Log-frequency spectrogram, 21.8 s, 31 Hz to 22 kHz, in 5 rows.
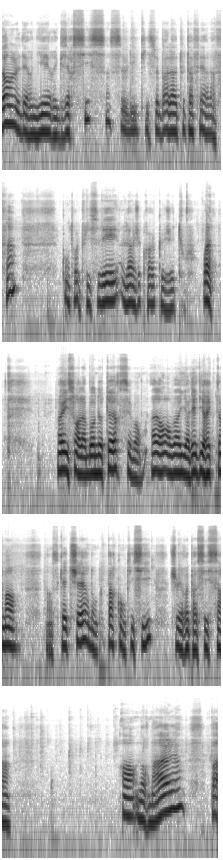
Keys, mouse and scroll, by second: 2.0-2.8 scroll down 4, 3.9 click, 5.6 ctrl+v, 7.6 click, 8.0 space, 9.0 click, 9.5-11.4 drag, 11.5 scroll down 1, 11.9-12.6 right drag, 15.2 click, 17.2 click, 18.0 click, 19.3 click, 20.5 click, 21.7-21.8 scroll down 1.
